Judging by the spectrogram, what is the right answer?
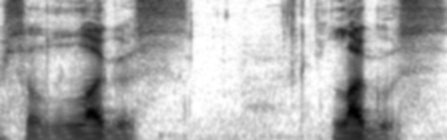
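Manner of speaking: lagus with stressed, low first syllable. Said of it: "The accent's gonna be on first syllable here".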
